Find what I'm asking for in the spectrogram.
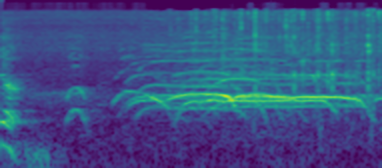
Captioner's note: crowd cheering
